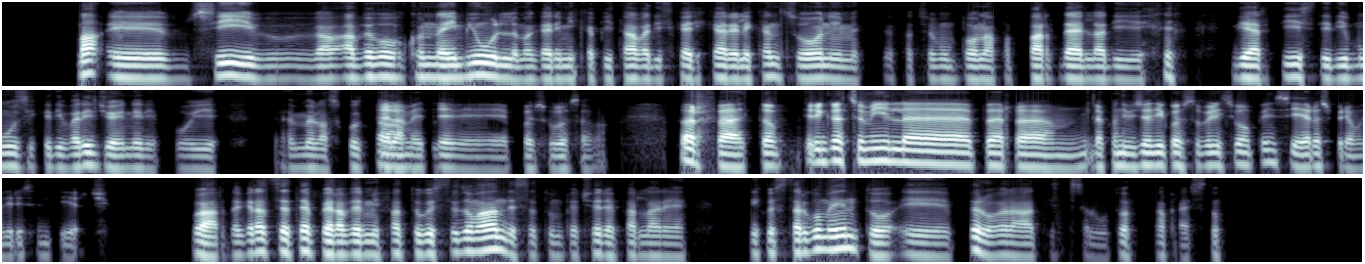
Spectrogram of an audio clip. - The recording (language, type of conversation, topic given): Italian, podcast, Come ascoltavi musica prima di Spotify?
- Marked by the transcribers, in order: chuckle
